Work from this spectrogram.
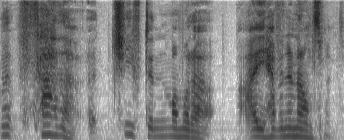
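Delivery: voice slightly cracking and breaking. Voicing a nervous young man addressing his father the chieftain: slightly cracking voice. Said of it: "with a slightly cracking voice says".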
